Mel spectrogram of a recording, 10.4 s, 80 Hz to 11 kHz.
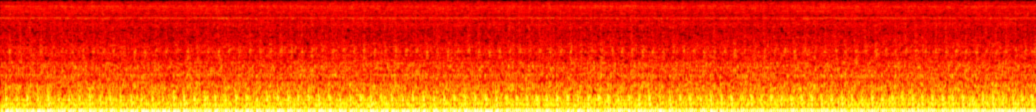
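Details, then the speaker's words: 1973 Chrysler Newport 400 V8 from a junkyard, running after fuel system hookup with fuel reaching the filter: a steady, even low rumble with no knocks, misses or stumbles; only a little smoke and oil pressure present. Normal idle. "where well it sounds like it's running"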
